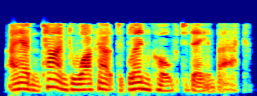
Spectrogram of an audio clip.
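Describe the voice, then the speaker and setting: A woman's voice: very deep voice, expressive, fairly quick, slightly rough, no echo, narrow, tinny audio, exaggerated voice. A woman voicing a cheerful, teasing, self-mocking young man in a storybook reading. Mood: mock-gallant.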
